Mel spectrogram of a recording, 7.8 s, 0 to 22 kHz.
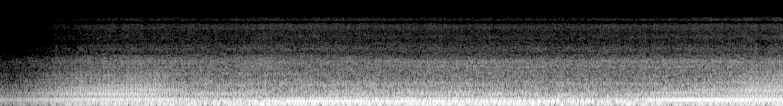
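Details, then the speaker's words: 2003-04 SVT Cobra with T56 and aftermarket 26-spline input shaft: driving, engine pulls cleanly and steps through gear changes with no grinding or clunks. Shifting is unaffected; the input-shaft noise is suspected to come from shaft quality. "now driving around it's completely unaffected the car shifts just fine and that should be because the gears are all farther back in the transmission"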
